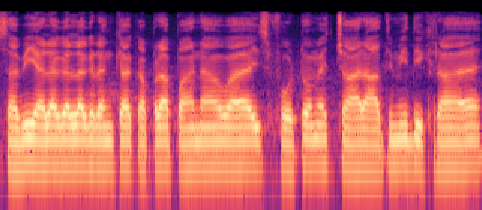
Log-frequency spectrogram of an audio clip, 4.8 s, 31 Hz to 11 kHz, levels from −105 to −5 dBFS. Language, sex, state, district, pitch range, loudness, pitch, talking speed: Hindi, male, Bihar, West Champaran, 105-110 Hz, -14 LUFS, 110 Hz, 210 wpm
